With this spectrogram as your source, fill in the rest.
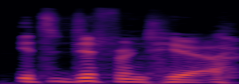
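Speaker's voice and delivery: put-on, high-pitched Oxbridge accent. Quoting a man who took you aside and paused before answering, in a high Oxbridge accent. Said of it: "in his high Oxbridge accent".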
